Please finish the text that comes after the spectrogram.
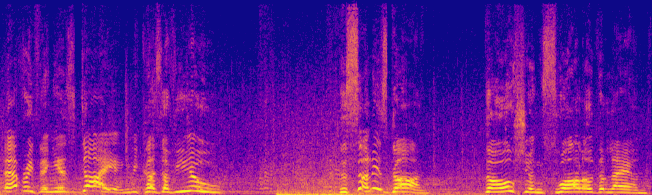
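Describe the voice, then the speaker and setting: A woman's voice: sits high, slow pace, low-quality recording. An actress playing a vengeful, scornful goddess queen in a video game cutscene, with a haughty, accusing, dramatic delivery. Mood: angry, despairing. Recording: loud music behind the voice.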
